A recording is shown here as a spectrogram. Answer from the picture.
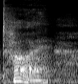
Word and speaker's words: tai: by the fact that the word thai also rhymes with the expression meditai which means congratulations the diet that we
